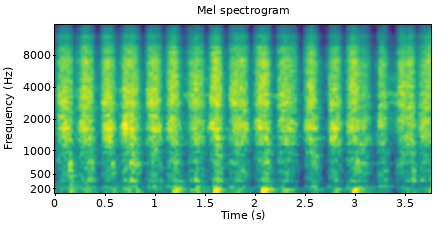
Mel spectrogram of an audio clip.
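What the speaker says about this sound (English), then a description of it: "just kind of lightly sand that brace where I was pressing the chisel into it" Sandpaper rubbing a wooden popsicle brace lightly, close up, in a steady back-and-forth rhythm of about ten short strokes with no talk.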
